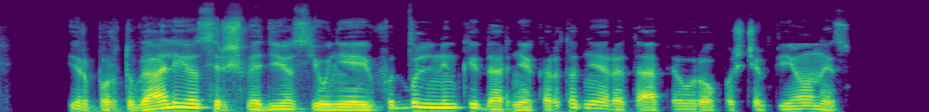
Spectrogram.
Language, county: Lithuanian, Kaunas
